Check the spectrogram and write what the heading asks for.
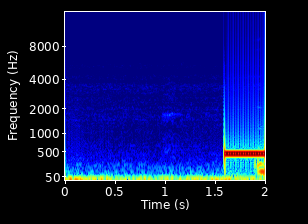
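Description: Quiet for about a second and a half, then a telephone ringback tone starts: one steady, loud tone at a single pitch, the sound of an outgoing call ringing on the other end and not yet answered.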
